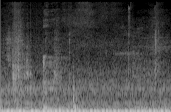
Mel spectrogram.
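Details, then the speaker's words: Engine just after start-up, which revs itself up high then settles: steady even low rumble, no misses or ticks; now a smooth idle, owner reasons a vacuum problem would not self-correct. "It like revs itself up high, and then now it's nice and smooth."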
